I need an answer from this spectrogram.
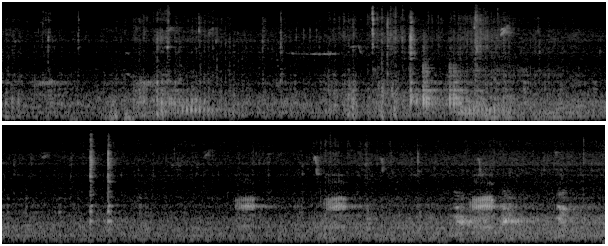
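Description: Near silence: faint outdoor ambience at a bird feeder, with a few light clicks and, in the second half, several short, faint bird calls.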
